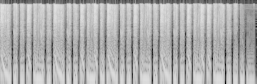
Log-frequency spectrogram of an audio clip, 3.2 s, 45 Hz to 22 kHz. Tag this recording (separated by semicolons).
180; bpm; bassline; industrial; techno; distorted; bass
